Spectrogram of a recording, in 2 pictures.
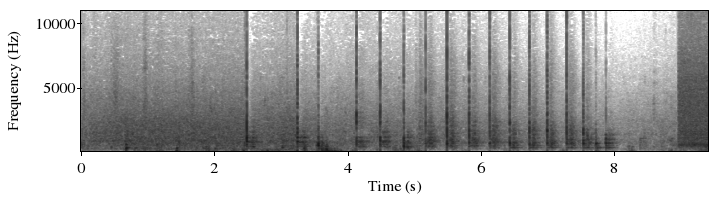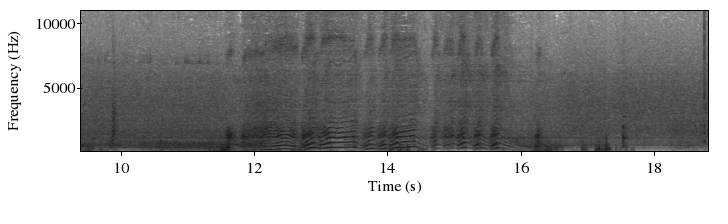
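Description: Sharp knocks on timber joinery, sparse at first and then coming steadily at about three a second. After a sudden change to a steady hiss, a motor engine revs up and down for a few seconds.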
